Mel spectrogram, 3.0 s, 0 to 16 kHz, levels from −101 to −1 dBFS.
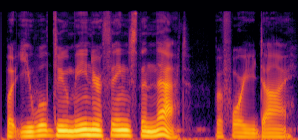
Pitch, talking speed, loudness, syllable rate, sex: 115 Hz, 220 wpm, -15 LUFS, 5.2 syllables/s, male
